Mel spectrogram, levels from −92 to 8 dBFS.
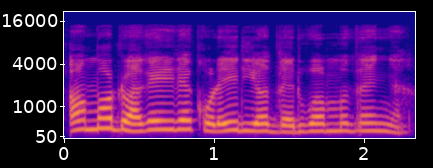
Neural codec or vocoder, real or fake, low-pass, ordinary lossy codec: codec, 44.1 kHz, 7.8 kbps, Pupu-Codec; fake; 14.4 kHz; none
